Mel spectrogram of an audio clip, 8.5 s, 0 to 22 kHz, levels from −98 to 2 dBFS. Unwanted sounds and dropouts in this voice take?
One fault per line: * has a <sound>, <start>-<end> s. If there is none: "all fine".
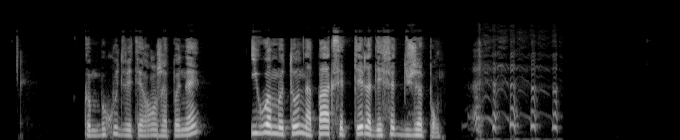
* has a laugh, 5.8-7.1 s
